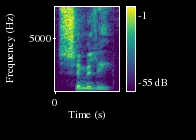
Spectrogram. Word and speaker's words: simile: This figure of speech is pronounced as simile.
